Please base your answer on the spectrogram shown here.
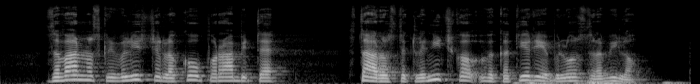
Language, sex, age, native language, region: Slovenian, female, 50-59, Slovenian, Savinja region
